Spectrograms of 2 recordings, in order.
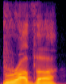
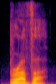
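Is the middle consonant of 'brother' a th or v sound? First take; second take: th; v. First: The middle consonant is a th sound. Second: The middle consonant is a v sound.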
